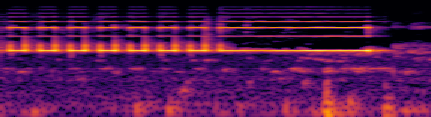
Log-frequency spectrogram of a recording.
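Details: Automatic washing machine control board after replacing a faulty start button that had kept the boards from working; eight quick even beeps then one longer tone, a clean normal control-board beep.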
